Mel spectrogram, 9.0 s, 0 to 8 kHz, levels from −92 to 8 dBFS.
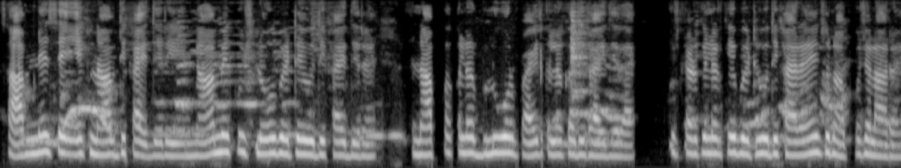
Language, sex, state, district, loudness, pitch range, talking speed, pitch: Hindi, female, West Bengal, Kolkata, -17 LUFS, 230-275 Hz, 285 wpm, 255 Hz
